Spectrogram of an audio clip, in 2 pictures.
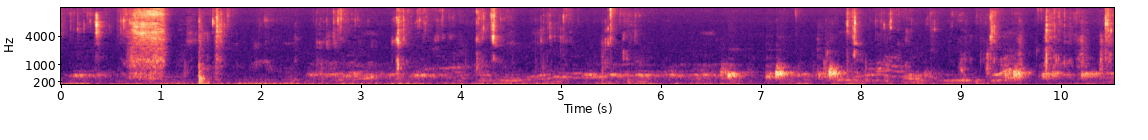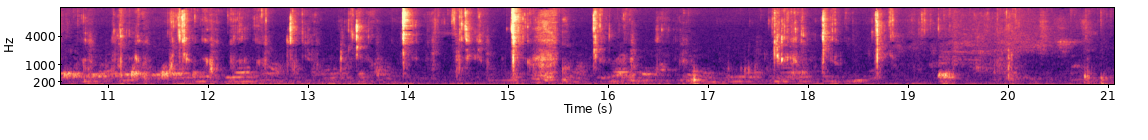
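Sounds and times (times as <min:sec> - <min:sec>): man chewing with wet mouth sounds: 0:00.0 - 0:21.0.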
